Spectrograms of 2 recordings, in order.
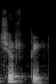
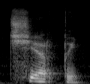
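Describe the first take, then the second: First: The stress is on the last syllable. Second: The stress is on the first syllable. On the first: The speaker calls it right. "l'accentuation sur la dernière syllabe" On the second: The speaker calls it wrong. "Toi, tu as dit черты"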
